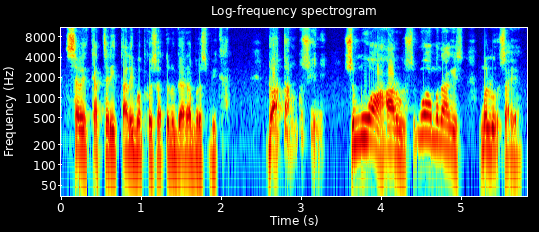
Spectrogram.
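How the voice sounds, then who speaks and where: A man's voice: on the high side, very animated, a little fast, creaky, darkish tone, slightly rough, no echo, clean studio sound. A middle-aged man founding a Quran museum and boarding school, telling his story in an emphatic, emotional way during an interview.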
